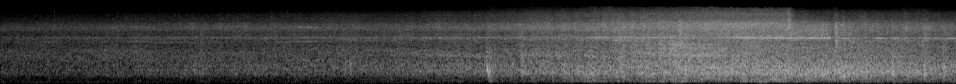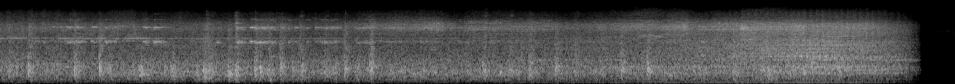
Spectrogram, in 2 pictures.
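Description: C58 steam locomotive and its passenger coaches passing close by on curved track: the sound builds over the first several seconds as the engine approaches, then the coaches' wheels click steadily over the rail joints with a thin, high wheel squeal. The sound cuts off suddenly near the end.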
